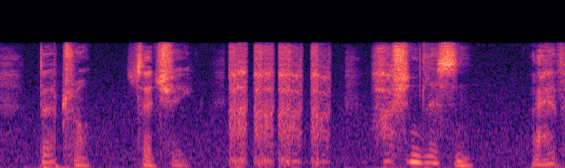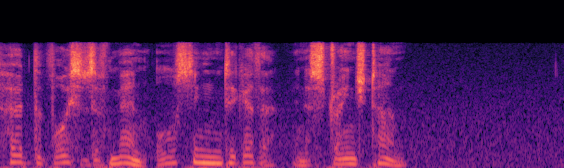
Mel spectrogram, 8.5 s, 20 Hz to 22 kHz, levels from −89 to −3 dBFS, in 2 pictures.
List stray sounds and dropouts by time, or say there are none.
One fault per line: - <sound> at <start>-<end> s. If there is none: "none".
- laugh at 1.7-2.5 s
